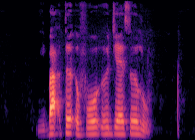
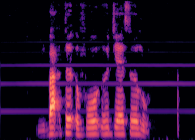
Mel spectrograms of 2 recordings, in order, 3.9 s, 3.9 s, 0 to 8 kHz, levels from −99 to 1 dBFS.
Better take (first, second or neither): first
